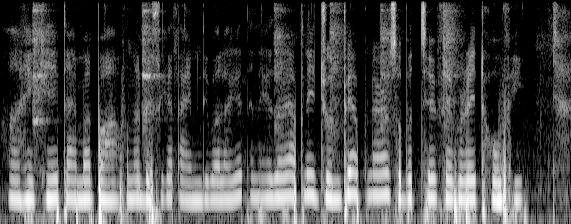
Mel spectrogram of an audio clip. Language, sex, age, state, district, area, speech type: Assamese, female, 18-30, Assam, Nagaon, rural, spontaneous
